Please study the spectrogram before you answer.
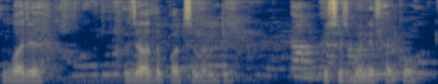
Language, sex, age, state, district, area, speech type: Kashmiri, male, 30-45, Jammu and Kashmir, Bandipora, rural, spontaneous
